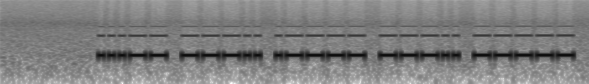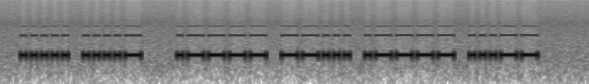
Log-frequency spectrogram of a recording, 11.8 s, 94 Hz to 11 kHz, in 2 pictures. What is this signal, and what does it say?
Morse code, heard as a keyed tone, machine-sent, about 23 wpm, 490 Hz. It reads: 38180 54 1713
